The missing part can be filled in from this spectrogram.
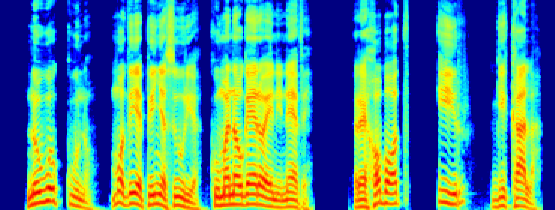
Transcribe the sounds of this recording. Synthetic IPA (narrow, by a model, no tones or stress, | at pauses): nowokːuno̰ | mɔd̪ɪɛpɪɲasuɾja̰kumanɔɡɛɾɔɛnɪnɛðɛ̰ | ɾɛhɔbɔt̪ | ir | ɡɪkala̰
